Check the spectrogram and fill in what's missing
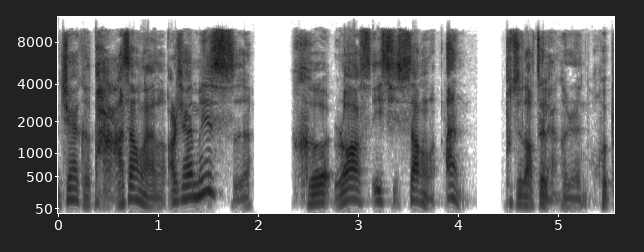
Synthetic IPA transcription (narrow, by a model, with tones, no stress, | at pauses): t͡ɕja˥˩kʰə˨˩pʰa̰˧˥ʂɑ˥˩ŋla˧˥ɪlə̰˧ə̰˞˧˥t͡ɕʰjme˧˥ɪsɹ̩˨˩˦ | xɤ˧˥ɻɔ˥˩si˥˩t͡ɕʰi˨˩ʂɑ˥˩ŋlə̰˩a˥˩˧n | pu˥˩ʈ͡ʂɻ̩˥t̪ɑ˥˧ʊʈ͡ʂɤ˥˩ljɑ̰˨˩ŋɡə˦ɻə˧˥nxwe˥˩ɪp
